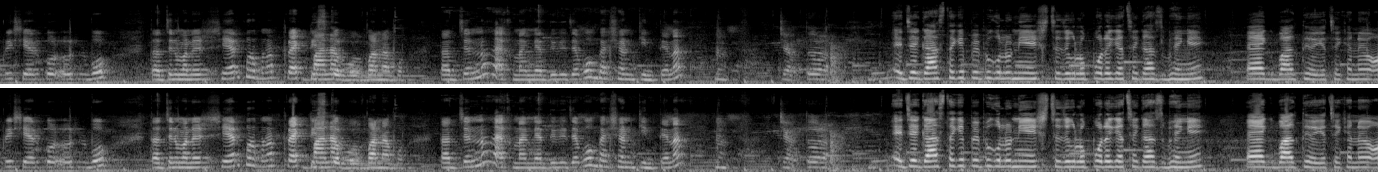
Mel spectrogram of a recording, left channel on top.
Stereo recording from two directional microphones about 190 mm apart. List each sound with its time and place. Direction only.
0.0 s a woman's voice: 5° left (ahead or behind)
8.9 s a woman's voice: 5° right (ahead or behind)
